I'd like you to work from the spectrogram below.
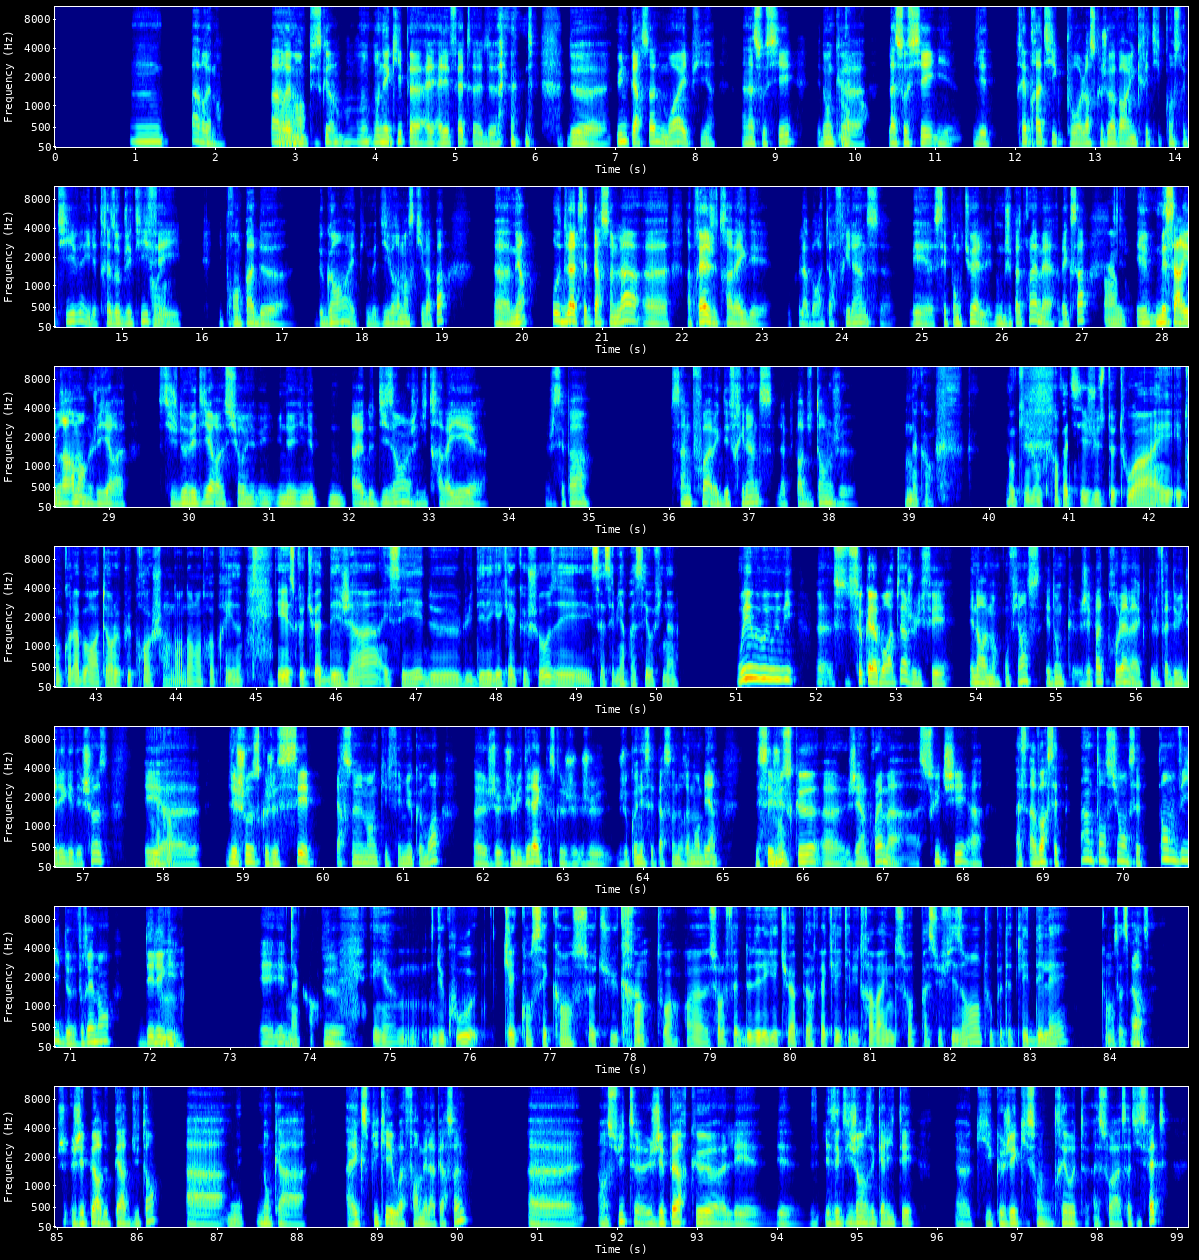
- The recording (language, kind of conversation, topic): French, advice, Comment surmonter mon hésitation à déléguer des responsabilités clés par manque de confiance ?
- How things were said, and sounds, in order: chuckle; chuckle; put-on voice: "switcher"; stressed: "intention"; stressed: "envie"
